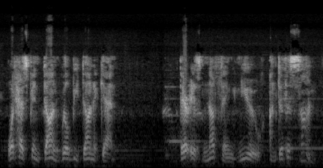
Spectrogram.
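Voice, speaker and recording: A man's voice: mid-range voice, lo-fi sound. An actor playing a grave, world-worn teacher-king in a dramatized audio Bible, declaiming solemnly with theatrical emphasis. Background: background music.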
